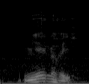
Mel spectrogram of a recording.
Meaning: honey house
- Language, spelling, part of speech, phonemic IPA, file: French, miellerie, noun, /mjɛl.ʁi/, Fr-miellerie.ogg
